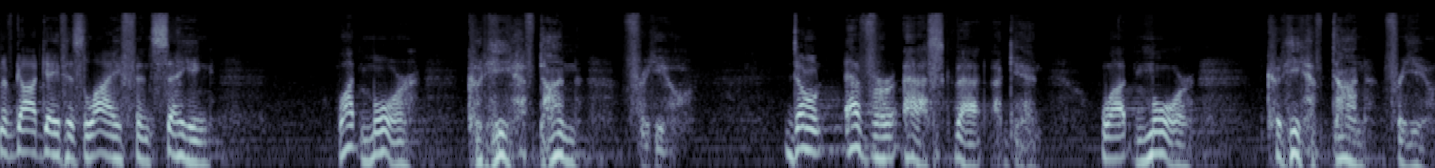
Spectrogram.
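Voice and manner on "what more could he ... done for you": low, soft, near-whispered reproof; hushed rebuke. Acted. Mary turning to the doubter at the cross, hushed rebuke. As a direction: let each phrase fall softly into a whisper.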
